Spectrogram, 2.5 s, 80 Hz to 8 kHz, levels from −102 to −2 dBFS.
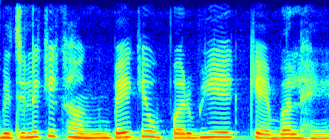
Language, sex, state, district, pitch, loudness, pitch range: Hindi, female, Bihar, East Champaran, 245 Hz, -26 LUFS, 230-270 Hz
